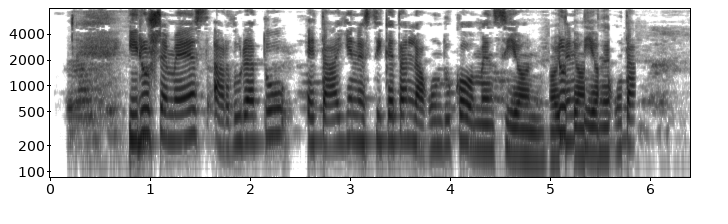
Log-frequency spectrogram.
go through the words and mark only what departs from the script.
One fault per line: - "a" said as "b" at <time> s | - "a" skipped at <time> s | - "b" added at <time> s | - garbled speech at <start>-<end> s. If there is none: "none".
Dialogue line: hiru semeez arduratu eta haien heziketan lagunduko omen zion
- garbled speech at 5.0-5.9 s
